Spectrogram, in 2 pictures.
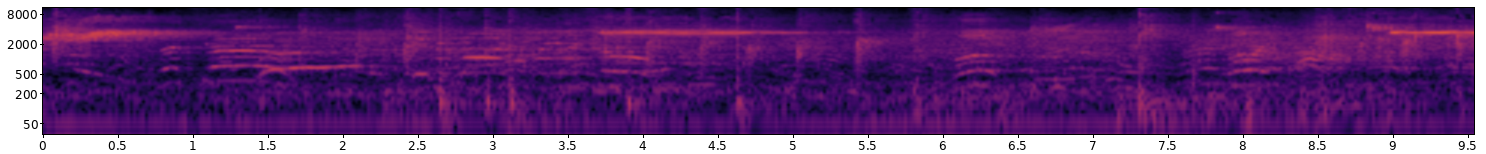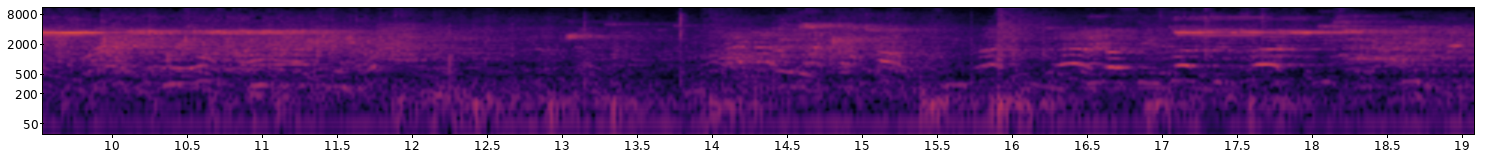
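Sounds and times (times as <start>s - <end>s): many overlapping voices: 0.0s - 19.0s.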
